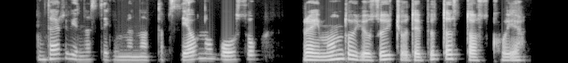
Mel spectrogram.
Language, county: Lithuanian, Marijampolė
